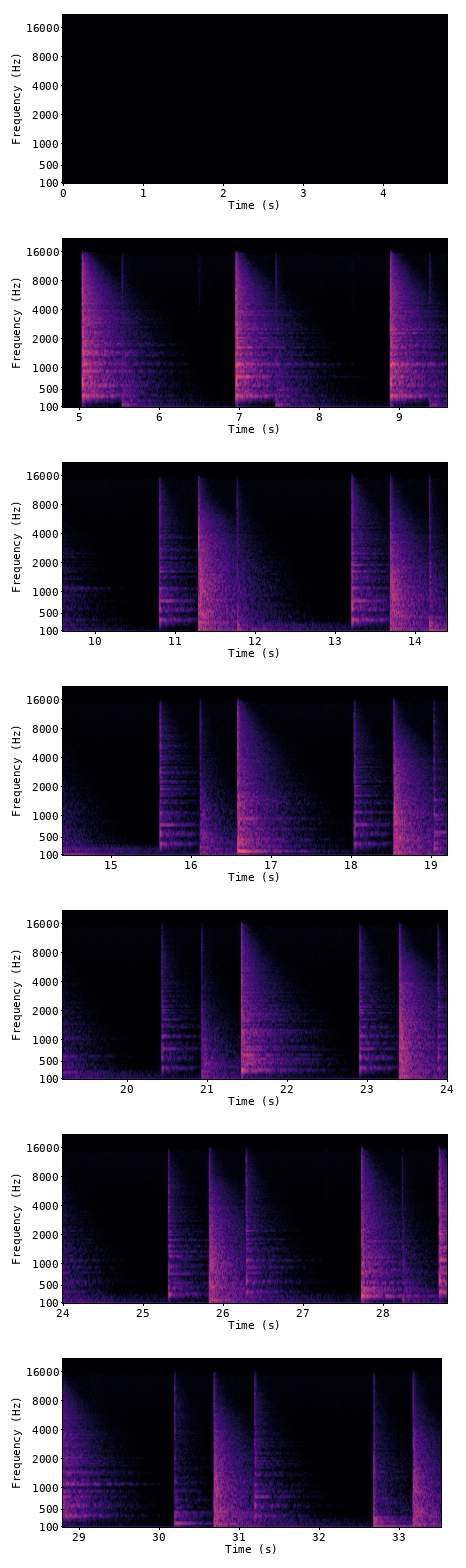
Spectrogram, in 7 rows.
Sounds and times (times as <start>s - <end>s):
Percussion: 5.0s - 33.5s.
